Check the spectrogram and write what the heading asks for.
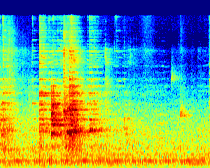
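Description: Ceramic tiles clinking as they are handled, with one louder ringing clink about a second in and fainter knocks after it.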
